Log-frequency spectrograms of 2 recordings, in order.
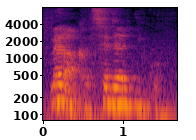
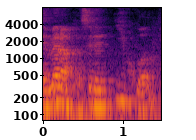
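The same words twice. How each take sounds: First: The stress is on considered. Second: The stress is on equal.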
